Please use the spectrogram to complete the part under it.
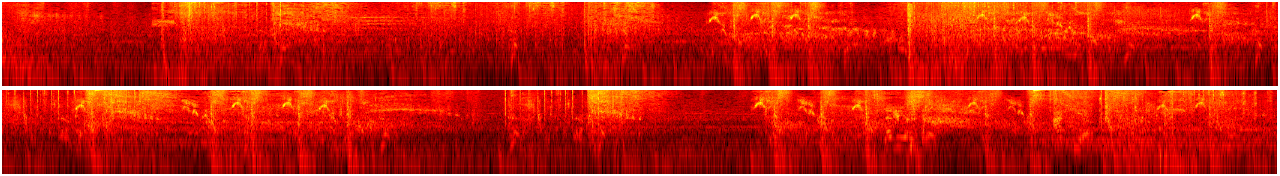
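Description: Spell effects in Hogwarts Legacy, including the Incendio fire spell, come as loud continuous combat noise: bursts, crashes and booming impacts layered densely throughout, with no clear gaps.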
